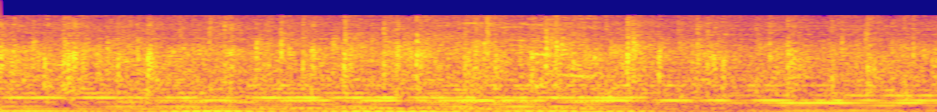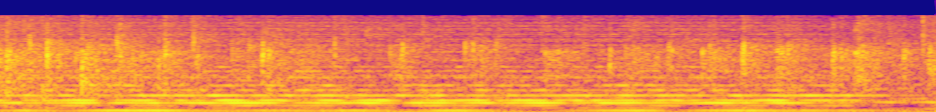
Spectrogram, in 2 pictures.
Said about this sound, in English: Let's clap. You are touching your beer instead of clapping, because you can do miracles.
